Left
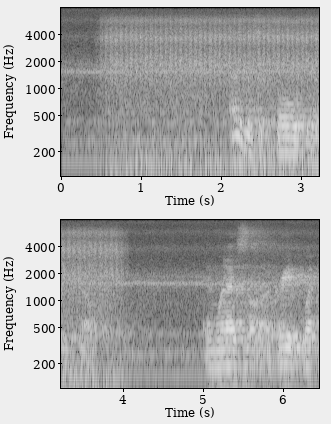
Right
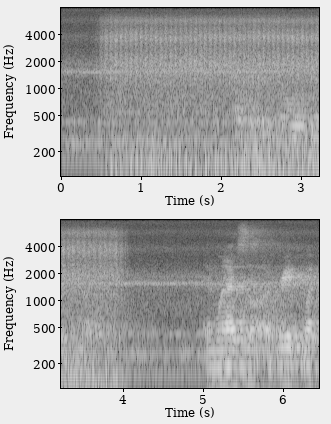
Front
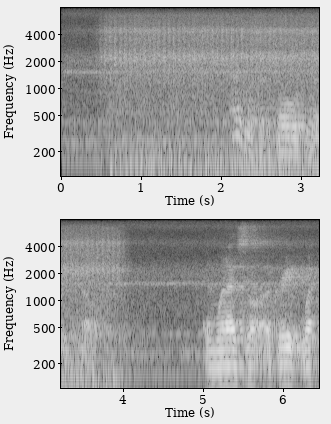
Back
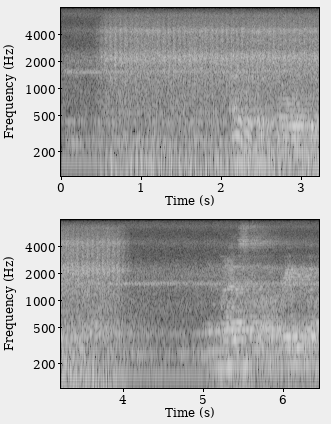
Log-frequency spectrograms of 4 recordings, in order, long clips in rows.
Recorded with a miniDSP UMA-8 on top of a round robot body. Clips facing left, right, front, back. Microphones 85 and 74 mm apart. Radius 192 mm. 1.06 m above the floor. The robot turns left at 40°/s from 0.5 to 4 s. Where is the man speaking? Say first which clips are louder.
Left 7 dB, front 1 dB; 90° left, 3 m; by 6.3 s 15° left, 3 m.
